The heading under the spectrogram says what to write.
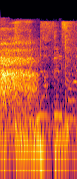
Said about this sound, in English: Now, here we go with the heavy breath.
